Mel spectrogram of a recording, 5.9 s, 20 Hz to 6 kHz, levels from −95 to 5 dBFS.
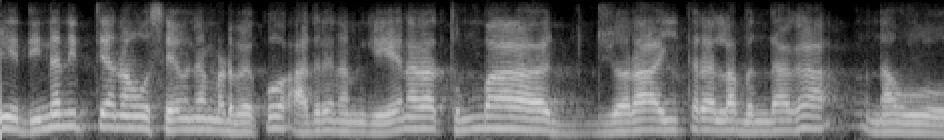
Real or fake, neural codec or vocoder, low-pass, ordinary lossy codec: fake; codec, 24 kHz, 6 kbps, HILCodec; 5.4 kHz; Opus, 16 kbps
